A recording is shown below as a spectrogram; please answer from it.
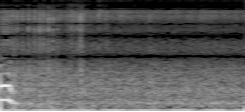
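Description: Room fan running with a steady low hum.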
